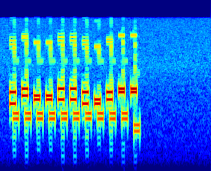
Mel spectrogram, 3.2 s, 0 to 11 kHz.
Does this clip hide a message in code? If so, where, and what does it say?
Yes: multi-frequency trunk signalling (R2, with the far end's replies) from 0.2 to 2.1 s, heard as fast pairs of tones, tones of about 90 ms. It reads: 49338841500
